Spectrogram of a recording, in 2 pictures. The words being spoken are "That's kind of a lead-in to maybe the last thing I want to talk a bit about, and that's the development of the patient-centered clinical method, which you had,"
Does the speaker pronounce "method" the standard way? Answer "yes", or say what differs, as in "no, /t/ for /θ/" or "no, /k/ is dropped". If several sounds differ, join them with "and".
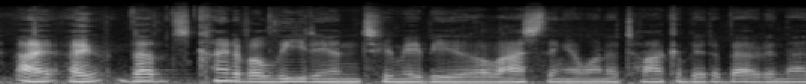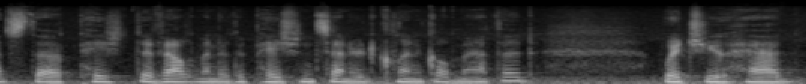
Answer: yes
